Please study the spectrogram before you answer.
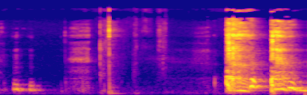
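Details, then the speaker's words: Person with COVID for about ten days, constant coughing and partly lost voice: two harsh, forceful coughs after quiet throat noises; dry, irritated cough. "allez peut-être pas trop vous en rendre compte mais bon là je n'en pouvais plus je n'arrêtais pas de tousser d'ailleurs j'ai la voix qui est un peu partie euh j'ai la covid depuis une dizaine de jours mais ça ne part pas aussi facilement que ça"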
